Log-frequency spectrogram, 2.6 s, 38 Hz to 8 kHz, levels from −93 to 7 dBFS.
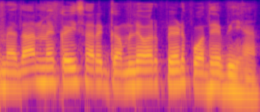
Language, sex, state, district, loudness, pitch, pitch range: Hindi, male, Jharkhand, Palamu, -14 LUFS, 140 Hz, 125-145 Hz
